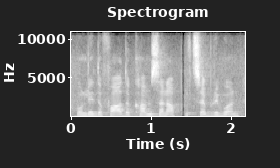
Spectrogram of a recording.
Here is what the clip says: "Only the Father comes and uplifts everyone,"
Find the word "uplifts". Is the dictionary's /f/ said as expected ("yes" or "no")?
no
